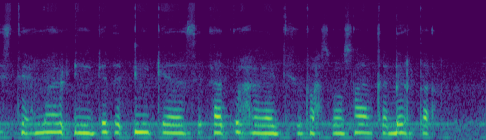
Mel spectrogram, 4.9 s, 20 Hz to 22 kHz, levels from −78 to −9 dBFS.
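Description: At 4.55 to 4.81 s, comfort noise replaces the background: a steady, featureless hiss about 3 dB quieter, likely discontinuous transmission, unlike a gate's true silence.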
